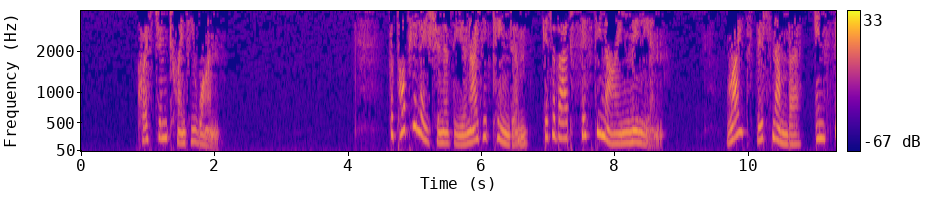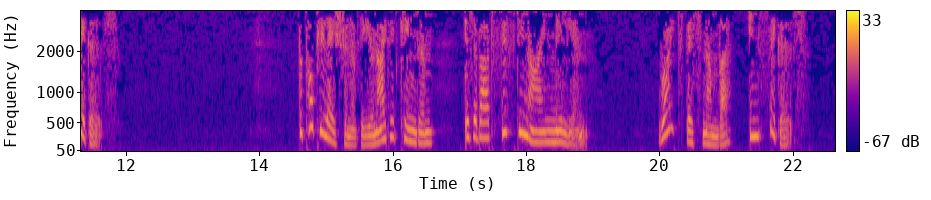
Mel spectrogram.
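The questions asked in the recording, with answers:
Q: Write this number in figures.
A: 59000000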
